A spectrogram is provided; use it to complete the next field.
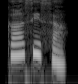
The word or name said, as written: ಘೈಸಾಸ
